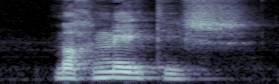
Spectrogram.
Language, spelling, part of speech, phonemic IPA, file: Dutch, magnetisch, adjective, /mɑxˈnetis/, Nl-magnetisch.ogg
- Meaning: magnetic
